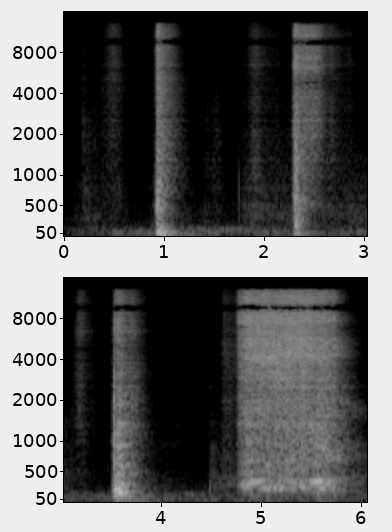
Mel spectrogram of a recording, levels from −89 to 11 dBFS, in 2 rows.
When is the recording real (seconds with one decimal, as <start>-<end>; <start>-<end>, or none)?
none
